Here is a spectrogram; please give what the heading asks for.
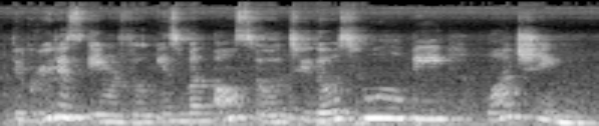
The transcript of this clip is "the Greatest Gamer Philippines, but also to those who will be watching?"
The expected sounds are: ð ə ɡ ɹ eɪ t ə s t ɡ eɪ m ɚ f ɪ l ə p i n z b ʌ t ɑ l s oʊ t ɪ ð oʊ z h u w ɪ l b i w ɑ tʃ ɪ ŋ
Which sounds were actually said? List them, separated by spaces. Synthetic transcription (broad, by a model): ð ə ɡ ɹ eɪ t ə s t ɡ eɪ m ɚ f ɪ l ə p i n z b ʌ t ɑ l s oʊ t ɪ ð oʊ z h u w ɪ l b i w ɑ tʃ ɪ ŋ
